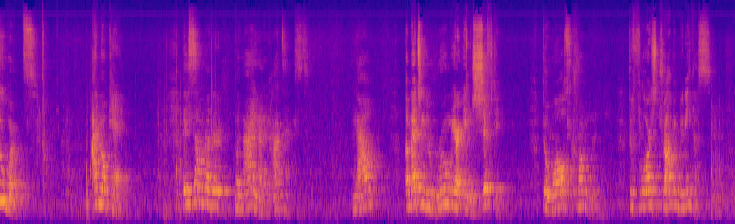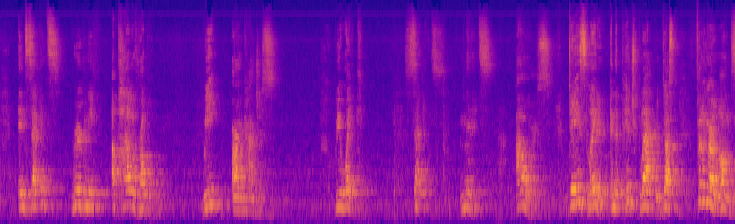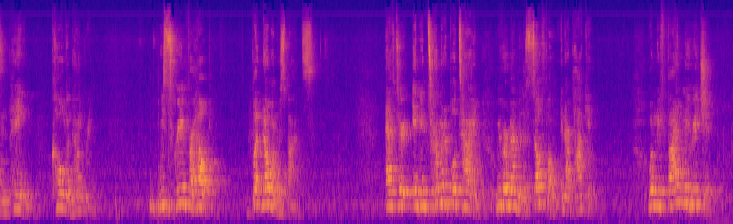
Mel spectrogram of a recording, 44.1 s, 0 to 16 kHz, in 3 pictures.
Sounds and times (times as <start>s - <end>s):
Male speech, man speaking: 0.0s - 0.8s, 1.8s - 2.6s, 3.6s - 6.2s, 7.1s - 10.2s, 10.9s - 14.2s, 15.1s - 18.0s, 18.8s - 20.3s, 21.4s - 22.0s, 22.8s - 31.4s, 32.5s - 35.8s, 37.1s - 41.4s, 42.4s - 43.8s
Narration, monologue: 0.0s - 44.0s.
